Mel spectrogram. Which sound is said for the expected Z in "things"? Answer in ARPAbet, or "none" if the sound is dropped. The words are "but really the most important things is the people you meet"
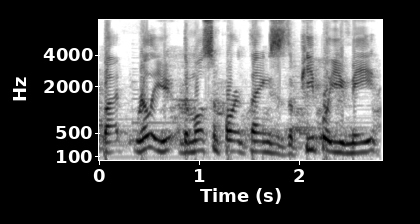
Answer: Z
